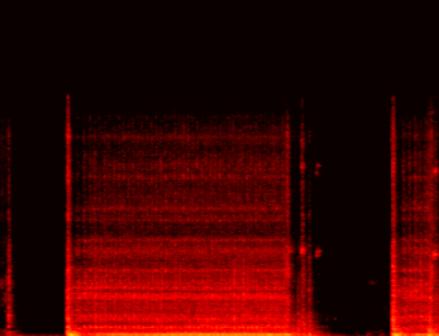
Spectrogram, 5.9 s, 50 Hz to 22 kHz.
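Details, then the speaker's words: 30 hp outboard on a 14 ft alloy boat, sat in a barn for years, both cylinders getting fuel: catches and runs about three seconds with an uneven, lumpy beat, then dies; one plug shorting out with no visible spark, fixed by a new plug. "I can hear that sparking but I think it is shorting out in there somewhere cuz I can't actually see the spark there"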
